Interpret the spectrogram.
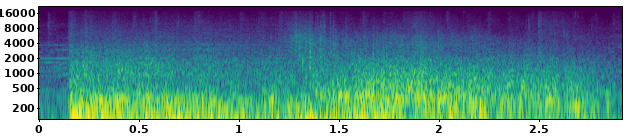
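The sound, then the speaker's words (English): A loud crash of thunder bursts in suddenly and rolls on as a heavy, sustained rumble with deep low-end roar, with no voices present. “With the deafening crash of thunder, it took off.”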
